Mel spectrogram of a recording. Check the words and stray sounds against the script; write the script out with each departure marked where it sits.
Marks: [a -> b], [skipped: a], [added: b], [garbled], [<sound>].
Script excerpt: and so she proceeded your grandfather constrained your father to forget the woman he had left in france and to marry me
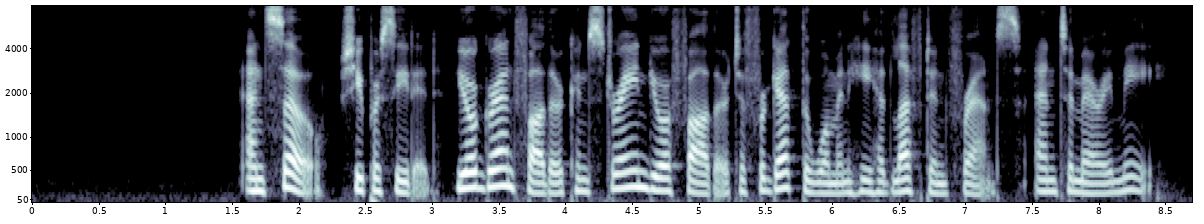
and so she proceeded your grandfather constrained your father to forget the woman he had left in france and to marry me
